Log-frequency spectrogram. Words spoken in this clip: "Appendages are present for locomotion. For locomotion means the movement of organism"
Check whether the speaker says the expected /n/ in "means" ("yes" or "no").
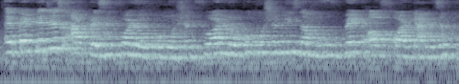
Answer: no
